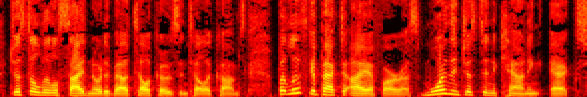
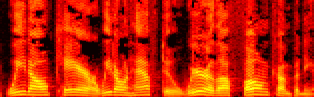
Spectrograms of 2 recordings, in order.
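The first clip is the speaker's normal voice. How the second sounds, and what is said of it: Poor imitation of telephone operator character. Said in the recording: “She had a skit where she played a telephone operator named Ernestine with an old-fashioned headset ... I know my accent is terrible.”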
